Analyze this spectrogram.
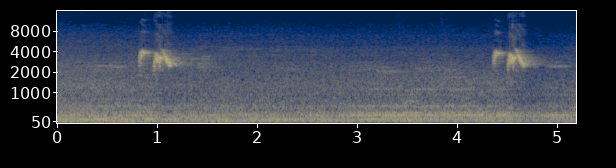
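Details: Red-whiskered bulbul, a tamed bird now bold with people, gives two brief bright whistled phrases, each a fast rising then falling note pair, spaced three and a half seconds apart against constant low background hum.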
